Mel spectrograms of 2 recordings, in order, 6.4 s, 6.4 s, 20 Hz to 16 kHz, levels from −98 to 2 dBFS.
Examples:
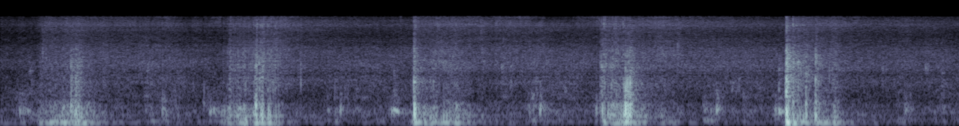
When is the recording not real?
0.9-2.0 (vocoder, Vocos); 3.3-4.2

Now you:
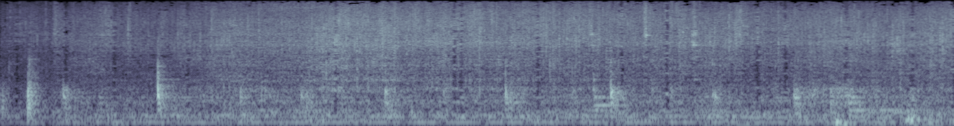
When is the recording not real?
0.0-1.5 (vocoder, Vocos); 5.3-6.4

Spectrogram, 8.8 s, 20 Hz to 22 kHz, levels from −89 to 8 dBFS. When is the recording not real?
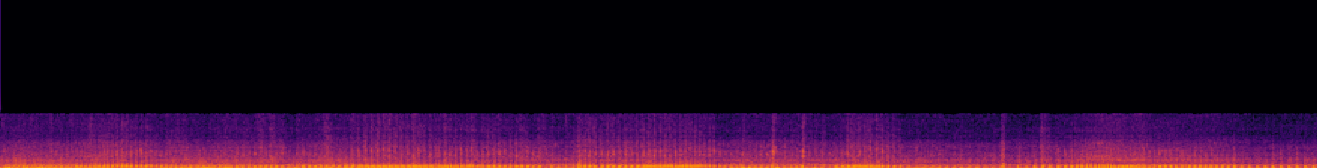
0.7-1.3 (vocoder, Vocos); 2.9-7.9

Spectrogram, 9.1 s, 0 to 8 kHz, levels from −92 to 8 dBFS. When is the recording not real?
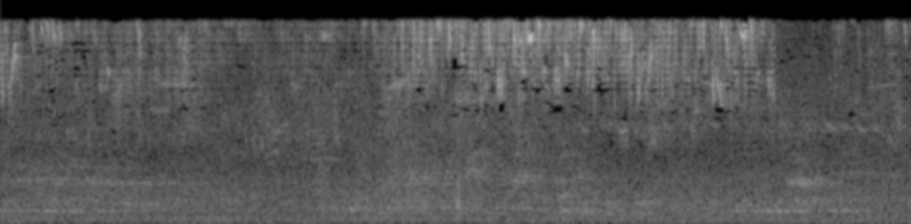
0.6-4.4 (vocoder, Vocos); 5.0-5.7

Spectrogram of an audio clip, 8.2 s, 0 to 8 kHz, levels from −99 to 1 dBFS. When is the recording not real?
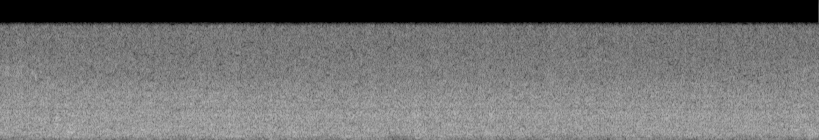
0.0-1.5 (vocoder, Vocos); 2.6-6.5; 7.7-8.2

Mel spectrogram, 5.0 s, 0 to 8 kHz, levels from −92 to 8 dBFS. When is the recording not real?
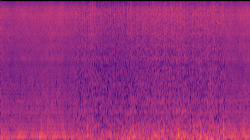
0.0-1.5 (vocoder, Vocos); 4.5-5.0

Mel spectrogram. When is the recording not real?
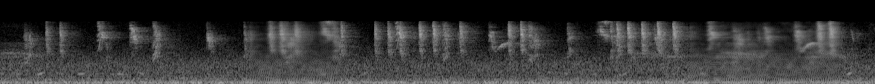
2.5-3.4 (vocoder, Vocos); 6.9-8.4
